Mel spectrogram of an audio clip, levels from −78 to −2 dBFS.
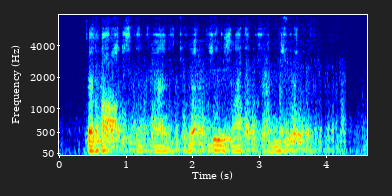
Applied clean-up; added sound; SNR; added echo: neural separator model SepFormer DNS4.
